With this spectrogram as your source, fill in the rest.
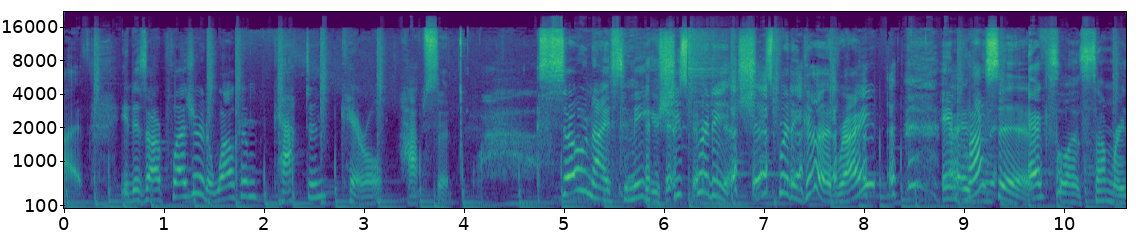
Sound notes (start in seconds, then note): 5.7 laughs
